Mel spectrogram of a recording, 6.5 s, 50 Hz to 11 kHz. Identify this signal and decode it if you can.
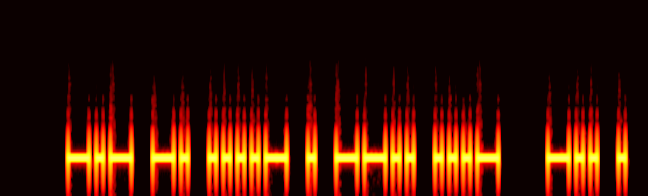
Morse code, heard as a keyed tone, about 17 wpm, 700 Hz. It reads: KN4EZV DE
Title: USA Callsign DE Callsign 17wpm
